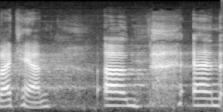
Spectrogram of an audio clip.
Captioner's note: laughter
